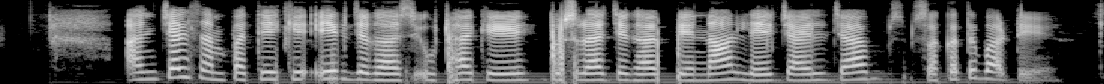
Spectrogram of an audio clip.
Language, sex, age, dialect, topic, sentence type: Bhojpuri, female, 25-30, Northern, banking, statement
